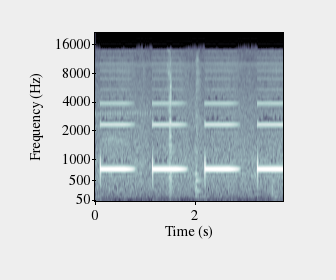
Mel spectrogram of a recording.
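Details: 2004 Saab 9-3 with 175,000 miles, immobilizer and steering lock malfunction being bypassed, showing "ECU not programmed" and "time for service": four identical mid-pitched beeps, each under a second and about once a second, a dashboard warning chime.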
